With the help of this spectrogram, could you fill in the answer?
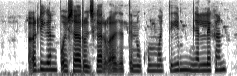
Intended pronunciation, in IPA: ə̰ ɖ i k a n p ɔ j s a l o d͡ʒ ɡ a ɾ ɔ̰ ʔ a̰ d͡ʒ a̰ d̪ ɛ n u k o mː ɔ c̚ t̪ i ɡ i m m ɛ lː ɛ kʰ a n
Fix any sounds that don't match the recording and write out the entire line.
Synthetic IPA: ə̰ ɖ i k a n p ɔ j s a ɾ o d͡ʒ ɡ a ɾ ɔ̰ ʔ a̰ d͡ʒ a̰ t̪ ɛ n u k u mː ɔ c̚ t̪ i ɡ i m ɲ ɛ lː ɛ kʰ a n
